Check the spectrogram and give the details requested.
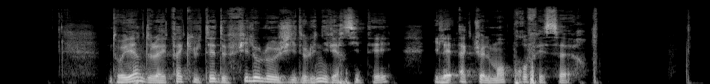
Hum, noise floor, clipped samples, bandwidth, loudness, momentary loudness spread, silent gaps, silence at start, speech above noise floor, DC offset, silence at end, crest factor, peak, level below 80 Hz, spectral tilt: none; -88 dBFS; under 0.1%; 15.5 kHz; -19 LUFS; 18 LU; none; 0.65 s; 69 dB; under 0.1%; 0.2 s; 18 dB; -2 dBFS; -38 dBFS; -4 dB/octave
